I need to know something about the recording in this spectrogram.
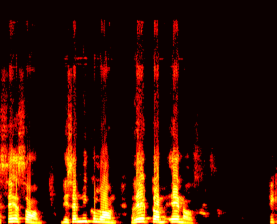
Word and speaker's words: cecum: देखो इसमें एनसीईआरटी में बस क्या लिख दिया है ना, है स्पेलिंग का है सेशन का, CE CECON, सेसम, CECUM, CECUM सेसम, है ना, सेसम कोलोन है।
